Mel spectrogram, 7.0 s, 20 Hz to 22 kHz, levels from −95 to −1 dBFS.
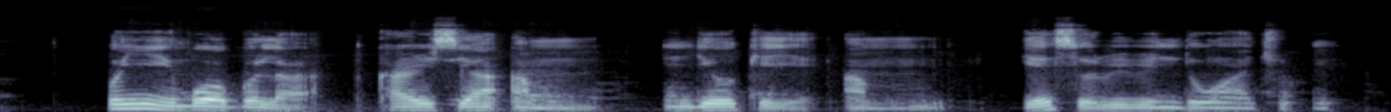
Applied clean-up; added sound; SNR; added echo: neural mask model RNNoise.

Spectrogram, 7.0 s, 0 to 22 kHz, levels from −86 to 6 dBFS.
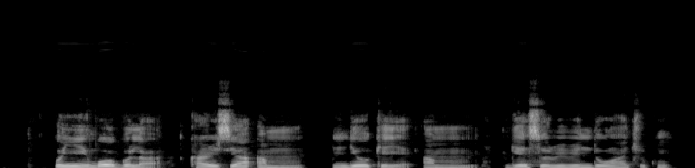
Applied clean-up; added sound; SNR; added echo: none; none; none; none.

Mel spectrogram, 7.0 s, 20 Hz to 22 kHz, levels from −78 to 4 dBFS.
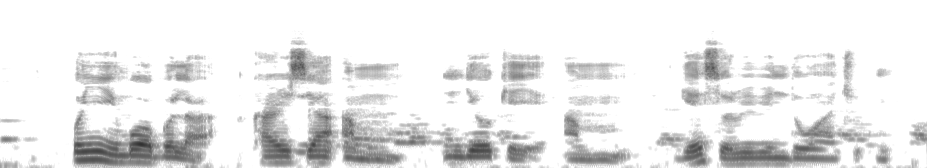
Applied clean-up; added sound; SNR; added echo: classical method Wiener filter.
